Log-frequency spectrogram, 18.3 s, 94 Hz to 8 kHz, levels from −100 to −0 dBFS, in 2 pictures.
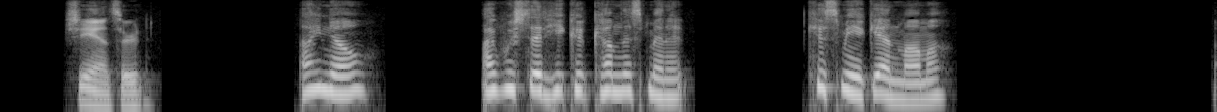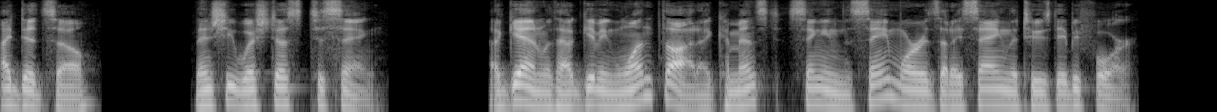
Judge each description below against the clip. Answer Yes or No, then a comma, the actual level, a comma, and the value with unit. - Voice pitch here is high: No, low, 120 Hz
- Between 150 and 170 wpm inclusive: No, average, 140 wpm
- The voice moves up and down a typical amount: No, wide, 9.0 semitones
